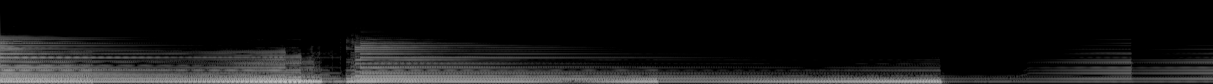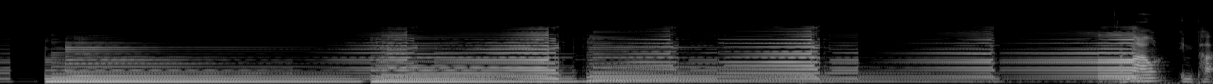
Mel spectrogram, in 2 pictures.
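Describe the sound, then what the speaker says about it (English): Guitar notes through a Hologram Electronics Chroma Console reverse delay swell in backwards with a reversed, blooming attack, sustained chords fading and restarting across several phrases, loud and washy. "Surprise, surprise, it is a reverse sound."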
